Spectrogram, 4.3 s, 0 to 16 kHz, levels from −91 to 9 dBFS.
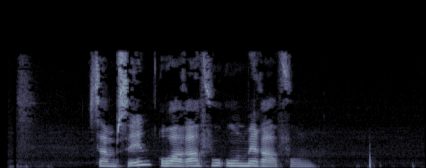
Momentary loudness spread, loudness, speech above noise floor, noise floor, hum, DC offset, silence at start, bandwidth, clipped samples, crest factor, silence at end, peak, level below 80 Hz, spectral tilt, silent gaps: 23 LU; -27 LUFS; 39 dB; -66 dBFS; none; under 0.1%; 0.2 s; 11.5 kHz; under 0.1%; 20 dB; 1.1 s; -10 dBFS; -82 dBFS; -2 dB/octave; none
